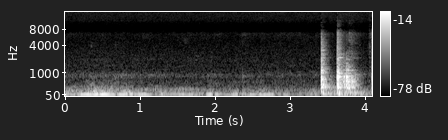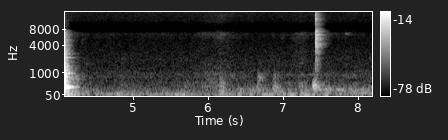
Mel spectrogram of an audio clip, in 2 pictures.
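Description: A man taking a big mouthful of beer from a glass, faint, followed by three short sharp sounds about three and a half to four seconds in. A single soft click comes near the end.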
